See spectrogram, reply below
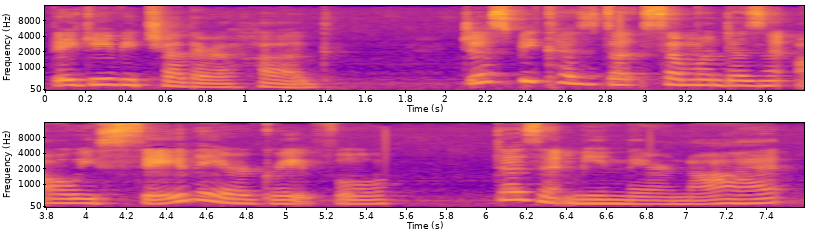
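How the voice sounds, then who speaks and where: Woman narrator, children's picture book read-aloud, slow and gentle, faint room noise. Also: medium pitch, very animated. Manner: slow, gentle storybook reading. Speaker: storyteller.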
